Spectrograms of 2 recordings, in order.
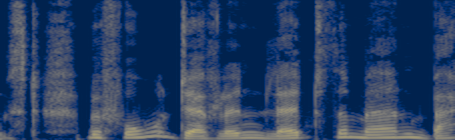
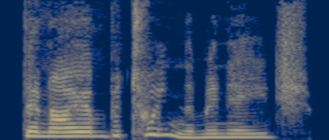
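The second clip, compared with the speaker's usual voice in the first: put-on higher, louder girlish voice; eager Stephanie; 8 semitones higher, 7 dB louder than usual. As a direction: pipe up with lively interest. Stephanie's excited dialogue, voiced by narrator.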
